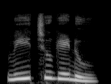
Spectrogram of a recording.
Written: ವೀಚುಗೆಡು

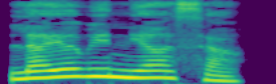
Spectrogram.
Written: ಲಯವಿನ್ಯಾಸ

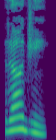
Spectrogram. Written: ರೇಗು

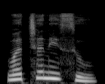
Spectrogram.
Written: ವಚನಿಸು

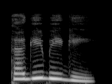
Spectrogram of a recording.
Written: ತಗಿಬಿಗಿ

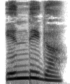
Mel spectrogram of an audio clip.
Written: ಎಂತಕ್ಕೆ

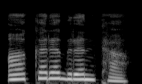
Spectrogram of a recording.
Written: ಆಕರಗ್ರಂಥ

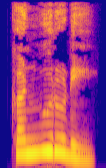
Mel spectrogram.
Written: ಕಣ್ಗುರುಡ

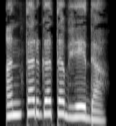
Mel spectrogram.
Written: ಅಂತರ್ಗತಭೇದ

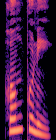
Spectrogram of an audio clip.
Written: ಹೊಂಪುಣಿ

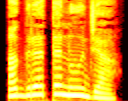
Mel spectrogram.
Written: ಅಗ್ರತನೂಜ

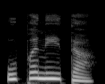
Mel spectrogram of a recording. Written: ಉಪನೀತ

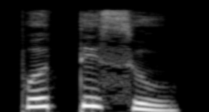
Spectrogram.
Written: ಪೊದೆಸು

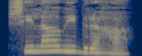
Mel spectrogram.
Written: ಶಿಲಾವಿಗ್ರಹ

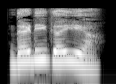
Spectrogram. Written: ದಡಿಗೈಯ

